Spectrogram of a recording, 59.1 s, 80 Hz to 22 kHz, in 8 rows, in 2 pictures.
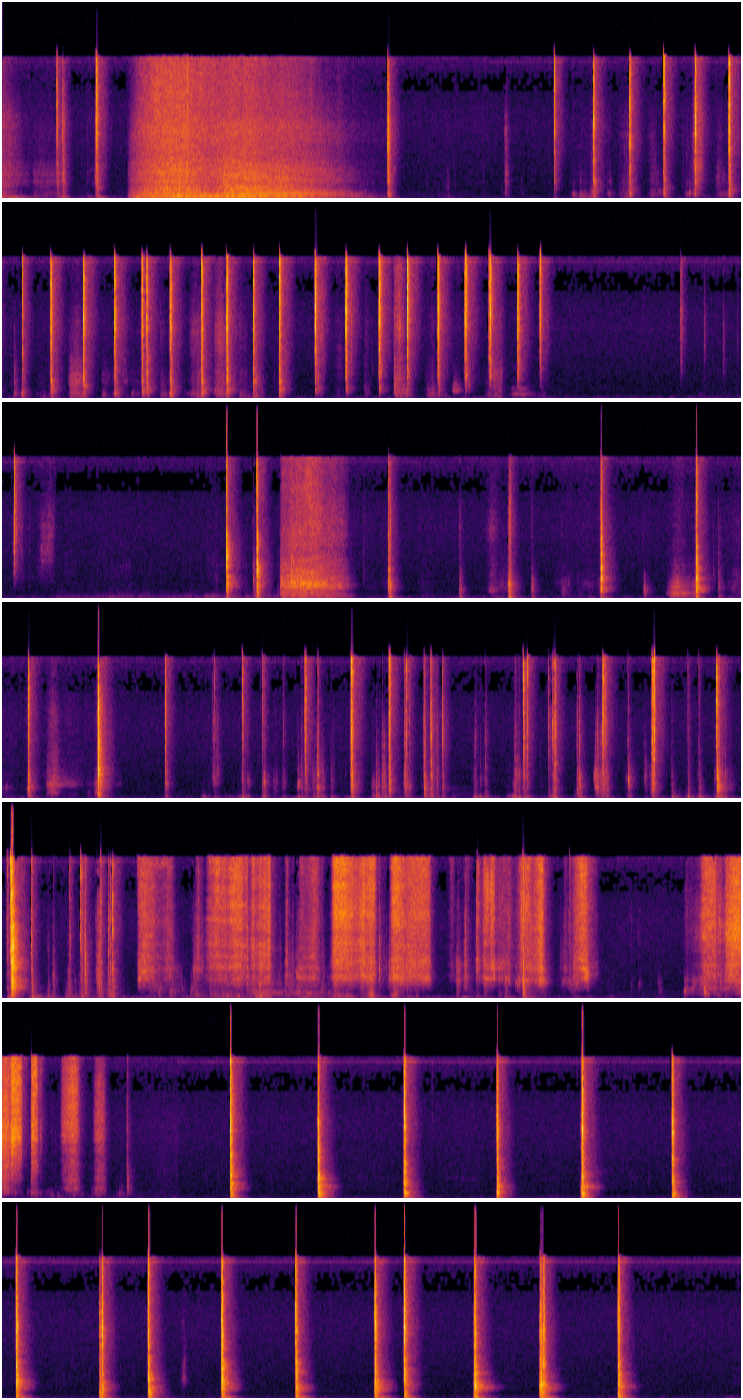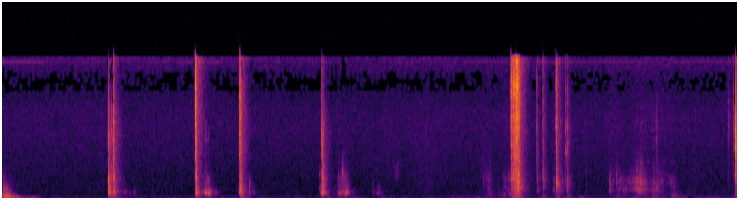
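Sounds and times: tiles rubbing and sliding: 1.3s - 3.8s, 15.1s - 18.4s, 30.2s - 35.6s, 36.4s - 38.2s.

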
